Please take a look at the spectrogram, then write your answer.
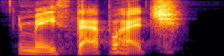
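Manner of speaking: high, mocking nerdy whine.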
